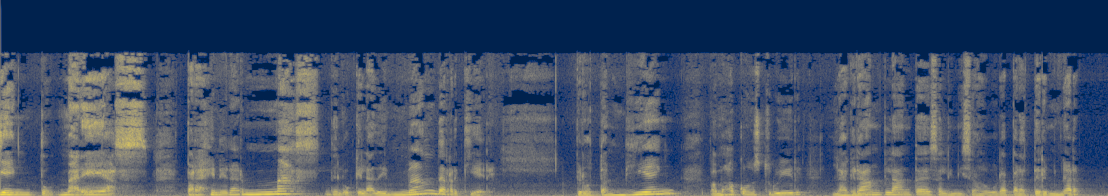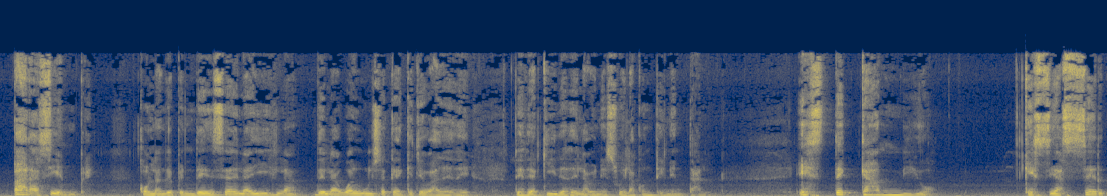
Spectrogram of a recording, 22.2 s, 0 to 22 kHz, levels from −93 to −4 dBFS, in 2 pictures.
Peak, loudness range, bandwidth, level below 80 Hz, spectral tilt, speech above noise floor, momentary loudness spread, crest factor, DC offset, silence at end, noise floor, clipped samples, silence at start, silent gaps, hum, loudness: -2 dBFS; 5 LU; 16.5 kHz; -44 dBFS; -4 dB/octave; 23 dB; 15 LU; 20 dB; under 0.1%; 0 s; -44 dBFS; under 0.1%; 0 s; none; none; -21 LUFS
